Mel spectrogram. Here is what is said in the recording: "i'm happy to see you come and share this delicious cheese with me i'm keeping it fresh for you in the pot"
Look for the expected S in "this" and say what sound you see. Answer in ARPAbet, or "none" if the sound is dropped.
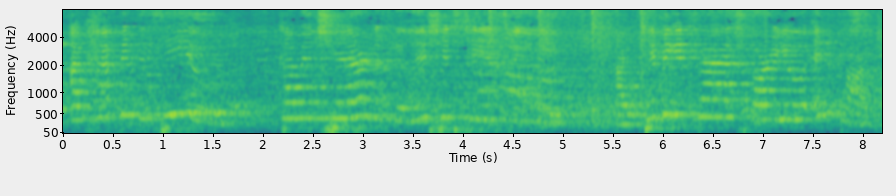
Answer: none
